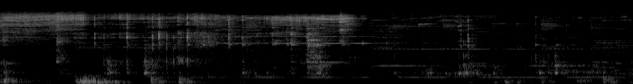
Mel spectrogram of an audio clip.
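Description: Kinetic sand crunching and crumbling as a wooden block presses into it, a crisp hiss that stops abruptly about three and a half seconds in. Soft background music with steady held tones.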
